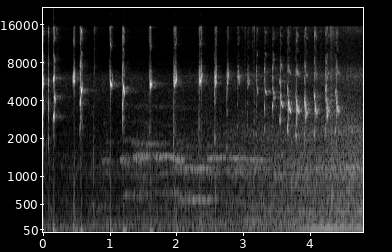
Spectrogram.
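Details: Long-tailed shrike seeking a rival, giving sharp high clipped calls that start well spaced and then quicken into a rapid run toward the end.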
